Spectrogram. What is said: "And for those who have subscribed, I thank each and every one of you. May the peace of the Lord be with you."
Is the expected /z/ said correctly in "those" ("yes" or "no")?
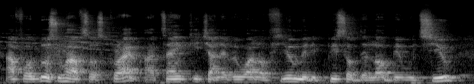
no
